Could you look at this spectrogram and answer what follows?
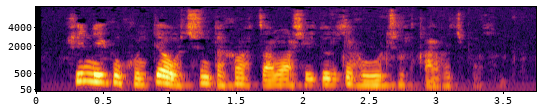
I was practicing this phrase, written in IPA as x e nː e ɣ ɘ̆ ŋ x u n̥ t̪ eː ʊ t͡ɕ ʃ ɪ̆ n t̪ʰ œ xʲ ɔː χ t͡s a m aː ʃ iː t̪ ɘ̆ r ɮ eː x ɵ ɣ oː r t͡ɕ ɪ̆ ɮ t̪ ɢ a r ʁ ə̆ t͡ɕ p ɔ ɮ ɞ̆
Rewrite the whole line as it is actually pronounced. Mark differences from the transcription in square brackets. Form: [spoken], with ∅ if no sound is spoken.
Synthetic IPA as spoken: x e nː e ɣ ɘ̆ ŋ x u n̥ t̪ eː ʊ t͡ɕ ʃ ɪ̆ n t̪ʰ œ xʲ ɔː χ t͡s a m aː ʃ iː t̪ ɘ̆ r ɮ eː x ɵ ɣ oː r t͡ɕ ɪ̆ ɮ t̪ ɢ a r ʁ ə̆ t͡ɕ p ɔ ɮ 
